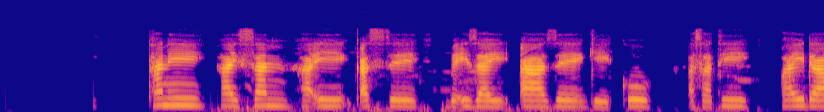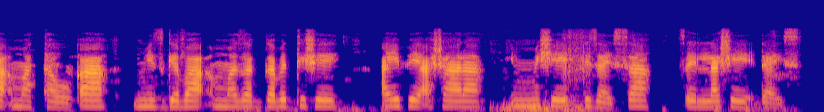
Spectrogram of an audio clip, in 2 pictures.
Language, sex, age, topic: Gamo, female, 25-35, government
